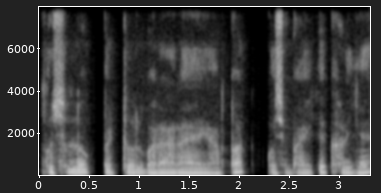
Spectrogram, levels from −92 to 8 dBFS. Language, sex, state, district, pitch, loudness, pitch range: Hindi, male, Uttar Pradesh, Ghazipur, 125 Hz, -18 LUFS, 120-135 Hz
